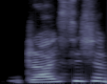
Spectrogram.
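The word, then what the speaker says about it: dreißig: তো double S এর উচ্চারণও এস এর মতো, এজন্য আমার সিসি উচ্চারণ হচ্ছে, বানানটা জাস্ট এরকম।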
